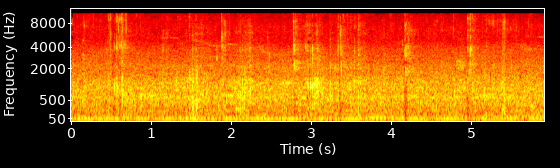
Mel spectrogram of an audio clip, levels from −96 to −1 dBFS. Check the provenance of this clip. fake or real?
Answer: real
